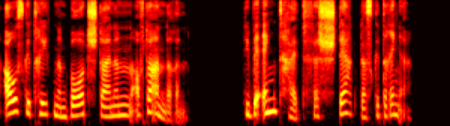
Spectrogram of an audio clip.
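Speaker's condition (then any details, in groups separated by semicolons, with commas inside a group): No condition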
